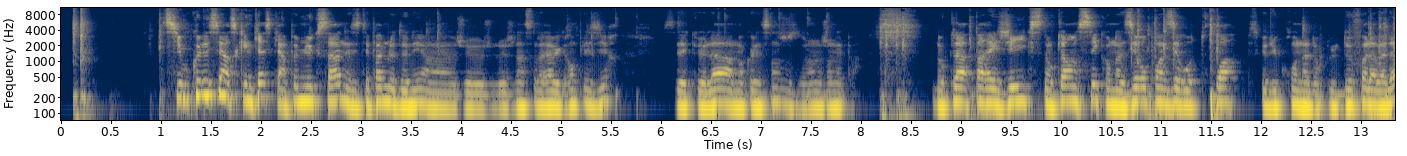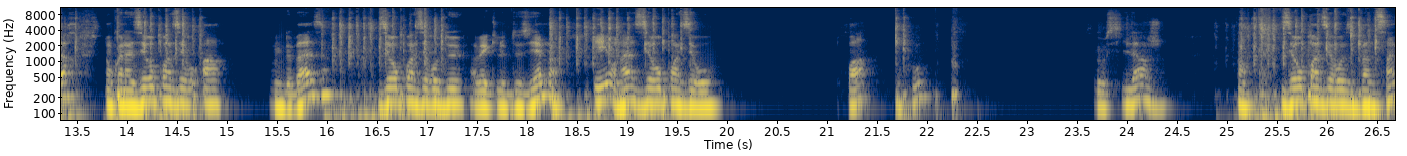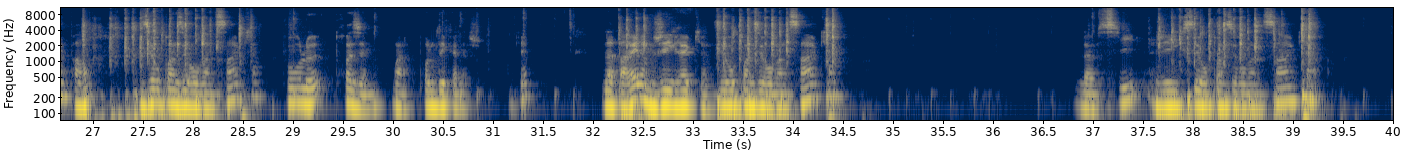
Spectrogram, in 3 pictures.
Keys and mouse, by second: 0.8 Tab, 1.2 click, 3.5 Tab, 5.1 Tab, 6.5 click, 7.1-31.1 middle drag, 8.1 g, 31.1-32.2 drag, 32.2-36.9 middle drag, 32.2 g, 36.9 click, 37.0-40.0 middle drag, 37.5 g.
